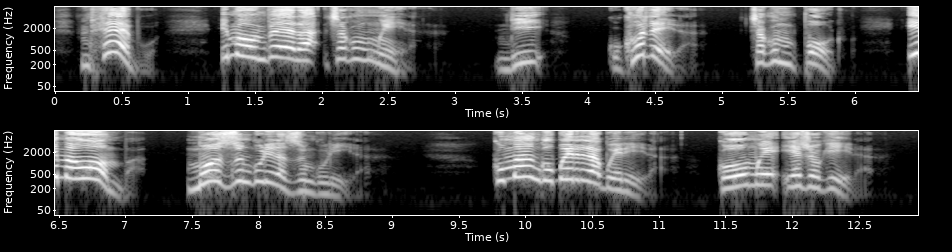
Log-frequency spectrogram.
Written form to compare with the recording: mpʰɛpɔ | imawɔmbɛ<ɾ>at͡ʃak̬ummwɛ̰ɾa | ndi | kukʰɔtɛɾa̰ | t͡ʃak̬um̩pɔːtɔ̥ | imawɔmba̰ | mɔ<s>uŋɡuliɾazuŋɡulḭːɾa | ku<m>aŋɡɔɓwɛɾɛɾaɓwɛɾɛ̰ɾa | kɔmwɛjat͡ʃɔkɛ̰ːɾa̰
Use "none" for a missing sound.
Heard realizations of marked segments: ɾ, z, m

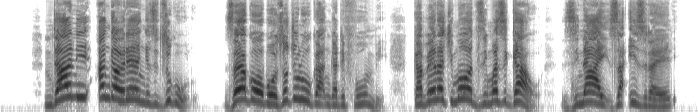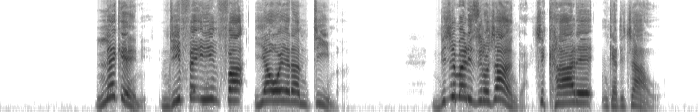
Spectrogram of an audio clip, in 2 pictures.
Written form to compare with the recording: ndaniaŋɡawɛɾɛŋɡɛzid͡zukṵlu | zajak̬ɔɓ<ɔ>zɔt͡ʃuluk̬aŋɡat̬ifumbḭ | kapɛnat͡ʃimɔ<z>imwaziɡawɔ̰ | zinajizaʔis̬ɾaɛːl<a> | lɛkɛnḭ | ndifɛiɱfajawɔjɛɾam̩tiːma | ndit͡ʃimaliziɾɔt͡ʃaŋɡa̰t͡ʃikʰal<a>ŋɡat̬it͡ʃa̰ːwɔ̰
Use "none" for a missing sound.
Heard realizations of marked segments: ɔ, d͡z, i, ɛ

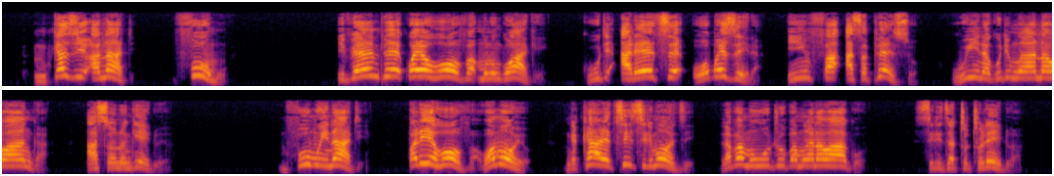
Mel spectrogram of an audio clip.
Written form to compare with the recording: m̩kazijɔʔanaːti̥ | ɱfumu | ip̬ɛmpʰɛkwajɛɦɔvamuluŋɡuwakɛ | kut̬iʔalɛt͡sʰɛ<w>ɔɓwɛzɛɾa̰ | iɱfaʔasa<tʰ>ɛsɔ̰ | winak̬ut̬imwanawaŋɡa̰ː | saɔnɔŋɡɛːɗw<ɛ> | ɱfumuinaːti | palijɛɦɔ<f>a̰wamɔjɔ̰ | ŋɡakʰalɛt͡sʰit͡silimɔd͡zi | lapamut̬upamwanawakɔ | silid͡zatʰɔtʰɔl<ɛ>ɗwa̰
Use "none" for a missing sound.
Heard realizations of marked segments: w, pʰ, ɛ, v, ɛː

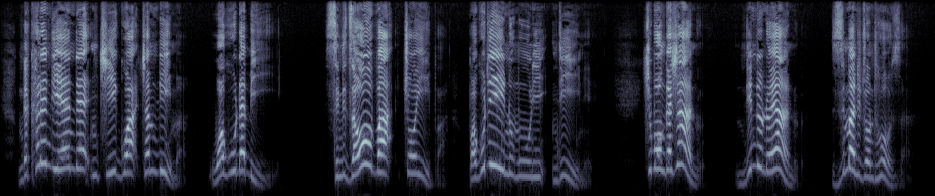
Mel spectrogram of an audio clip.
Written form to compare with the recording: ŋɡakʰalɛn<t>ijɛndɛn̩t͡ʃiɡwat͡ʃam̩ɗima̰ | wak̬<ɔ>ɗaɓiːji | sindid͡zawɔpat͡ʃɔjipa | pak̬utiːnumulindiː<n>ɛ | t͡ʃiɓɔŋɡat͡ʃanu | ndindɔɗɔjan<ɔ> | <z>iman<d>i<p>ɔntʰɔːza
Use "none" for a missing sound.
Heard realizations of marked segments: d, u, n, u, z, d, t

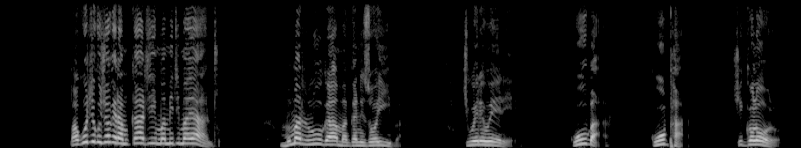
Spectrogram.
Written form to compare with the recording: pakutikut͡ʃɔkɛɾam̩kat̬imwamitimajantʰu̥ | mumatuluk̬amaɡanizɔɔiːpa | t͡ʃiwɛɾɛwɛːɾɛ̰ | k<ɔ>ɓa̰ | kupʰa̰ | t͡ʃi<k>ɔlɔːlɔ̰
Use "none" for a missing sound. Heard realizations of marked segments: u, ɡ

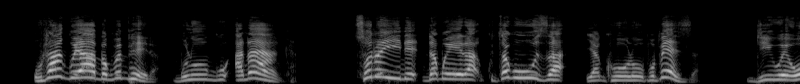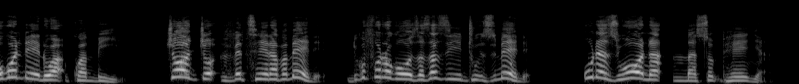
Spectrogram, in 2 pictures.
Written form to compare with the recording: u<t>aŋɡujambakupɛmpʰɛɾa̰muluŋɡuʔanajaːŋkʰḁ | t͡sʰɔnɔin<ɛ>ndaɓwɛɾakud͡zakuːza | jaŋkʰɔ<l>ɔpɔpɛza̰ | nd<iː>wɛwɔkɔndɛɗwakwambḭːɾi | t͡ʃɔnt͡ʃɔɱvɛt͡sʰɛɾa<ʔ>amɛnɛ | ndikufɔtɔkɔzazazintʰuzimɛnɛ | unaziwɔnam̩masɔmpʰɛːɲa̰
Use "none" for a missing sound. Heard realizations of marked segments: t, ɛ, l, i, p

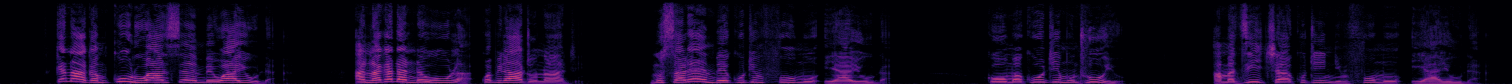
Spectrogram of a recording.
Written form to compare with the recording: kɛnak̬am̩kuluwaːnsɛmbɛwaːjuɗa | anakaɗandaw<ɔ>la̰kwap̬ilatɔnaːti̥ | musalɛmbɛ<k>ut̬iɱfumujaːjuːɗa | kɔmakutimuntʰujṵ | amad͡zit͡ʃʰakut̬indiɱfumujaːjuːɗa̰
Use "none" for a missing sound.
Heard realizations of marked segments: u, k

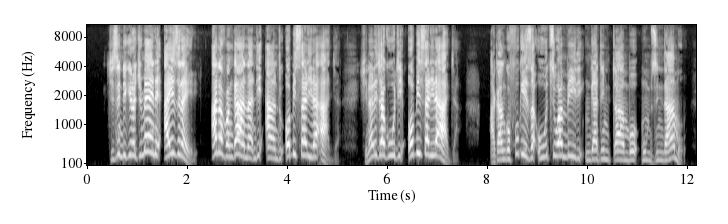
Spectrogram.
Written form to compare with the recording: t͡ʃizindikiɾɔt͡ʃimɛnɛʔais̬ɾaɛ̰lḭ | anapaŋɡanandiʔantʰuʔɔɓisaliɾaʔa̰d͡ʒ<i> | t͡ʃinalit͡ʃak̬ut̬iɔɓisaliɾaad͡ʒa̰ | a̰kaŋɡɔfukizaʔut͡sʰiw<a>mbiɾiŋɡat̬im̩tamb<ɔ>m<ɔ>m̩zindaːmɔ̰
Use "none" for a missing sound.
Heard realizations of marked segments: a, a, ɔ, u

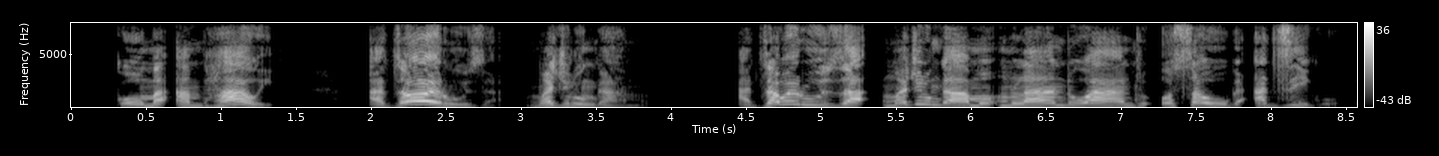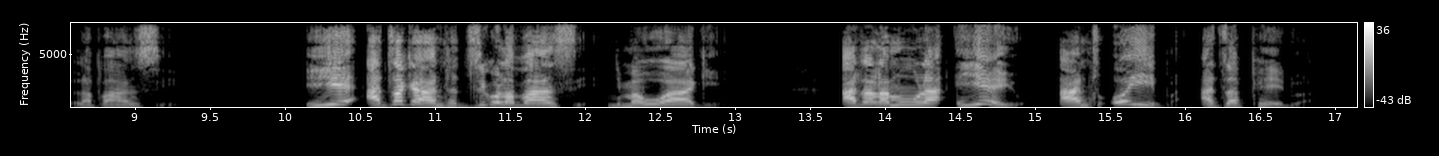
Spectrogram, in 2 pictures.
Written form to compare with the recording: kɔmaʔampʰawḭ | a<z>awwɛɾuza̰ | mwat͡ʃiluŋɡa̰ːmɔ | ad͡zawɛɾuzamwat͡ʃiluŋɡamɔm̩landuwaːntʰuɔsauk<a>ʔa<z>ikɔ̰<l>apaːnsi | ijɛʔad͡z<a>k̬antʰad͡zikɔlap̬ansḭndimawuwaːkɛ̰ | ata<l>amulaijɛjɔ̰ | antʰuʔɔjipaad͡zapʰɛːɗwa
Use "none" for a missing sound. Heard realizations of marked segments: d͡z, a, d͡z, l, a, l

